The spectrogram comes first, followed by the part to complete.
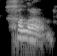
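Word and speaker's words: חלום: hebrew for dream is khalom rhymes with shalom and that is used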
